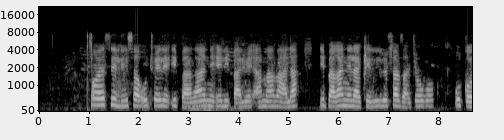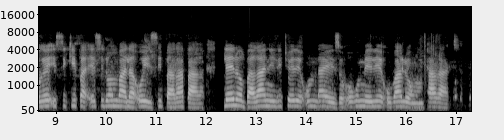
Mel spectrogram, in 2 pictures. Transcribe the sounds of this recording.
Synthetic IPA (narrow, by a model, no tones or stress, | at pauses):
ɔwesilisautʰwɛlɛʔib̥ʱaɣaniʔelib̥ʱalwɛʔamaβaːla | ib̥ʱaɣanɛlakʰɛliluɬazat͡ʃʼɔɣɔ | uɡ͡ǃʱɔɣɛisikʰipʰa̰ʔesilom̩βalaʔojisib̥ʱaɣab̥ʱaːɣa | lɛlɔb̥ʱaɣanilitʰwɛlɛʔum̩lajɛzɔʔoɣumɛlɛʔuβalwɛŋum̩pʰaɣaːtʰi̥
